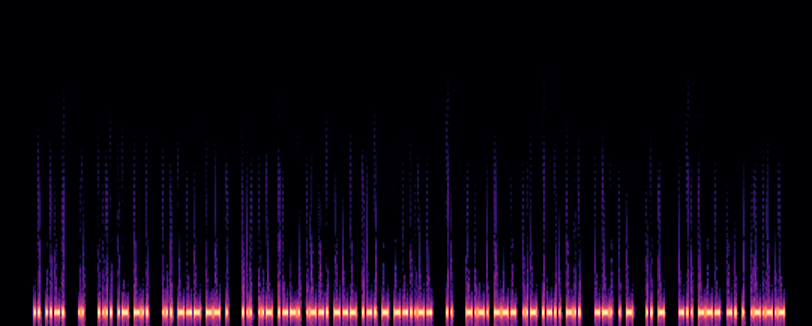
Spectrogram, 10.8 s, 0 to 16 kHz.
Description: Morse code, heard as a keyed tone, about 46 wpm, 700 Hz. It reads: IF I HAD SOME SUPPORT, I COULD GET IT DONE.
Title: Sentences from Top 1000 Words - Review Part 5 - 45wpm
